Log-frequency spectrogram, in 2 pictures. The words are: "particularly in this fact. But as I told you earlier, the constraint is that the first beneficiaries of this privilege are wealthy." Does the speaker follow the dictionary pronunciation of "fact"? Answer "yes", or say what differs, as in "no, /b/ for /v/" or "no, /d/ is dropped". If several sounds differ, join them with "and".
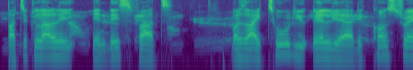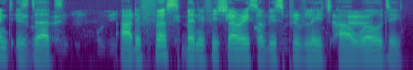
no, /k/ is dropped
